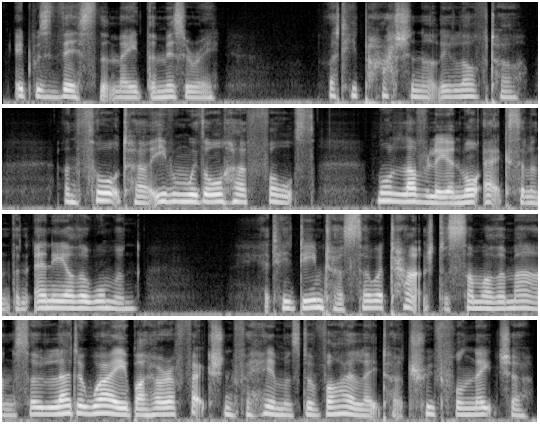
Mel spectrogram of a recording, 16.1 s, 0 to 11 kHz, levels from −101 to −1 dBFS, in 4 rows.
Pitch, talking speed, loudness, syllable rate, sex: 170 Hz, 195 wpm, -19 LUFS, 6.1 syllables/s, female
